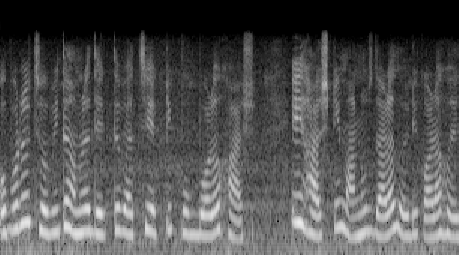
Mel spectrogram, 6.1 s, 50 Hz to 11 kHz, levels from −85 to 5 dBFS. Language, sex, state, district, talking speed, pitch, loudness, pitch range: Bengali, female, West Bengal, Dakshin Dinajpur, 155 wpm, 255 Hz, -14 LUFS, 235-285 Hz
